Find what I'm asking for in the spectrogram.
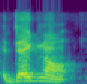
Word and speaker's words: Daigneault: It is Mark Daigneault.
